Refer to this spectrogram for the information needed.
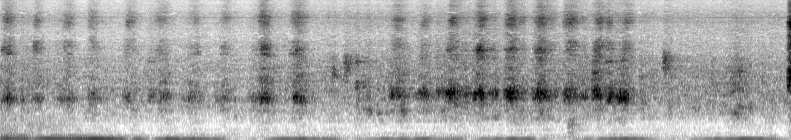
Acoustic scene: restroom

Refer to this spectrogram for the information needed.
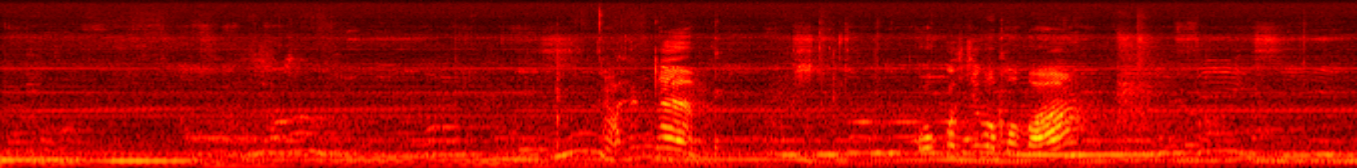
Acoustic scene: restaurant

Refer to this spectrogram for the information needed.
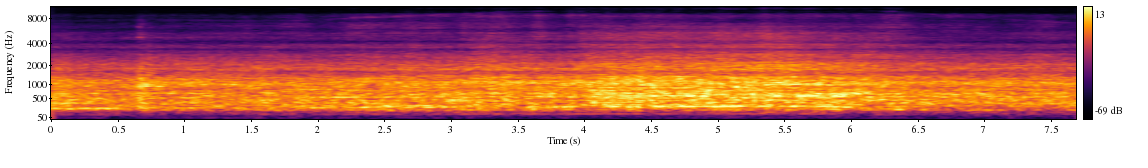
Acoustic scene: street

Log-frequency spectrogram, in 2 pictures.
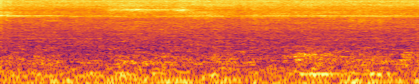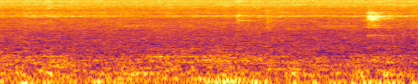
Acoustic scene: elevator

